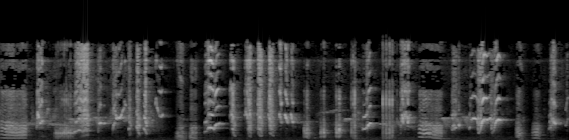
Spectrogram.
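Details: Javan pied starling in a training recording for young starlings: a busy, loud stream of harsh squawks, chattering clicks and twisting whistled notes, closely spaced and varied, continuing throughout.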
